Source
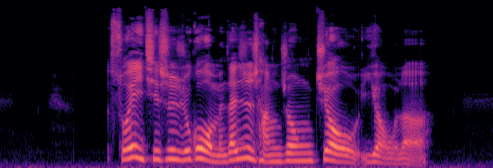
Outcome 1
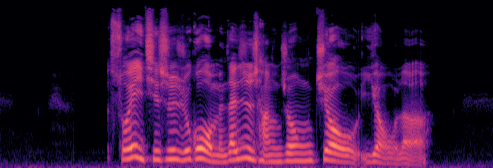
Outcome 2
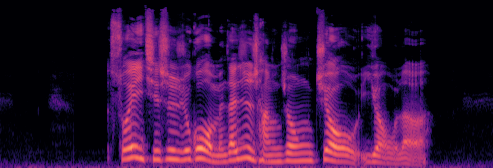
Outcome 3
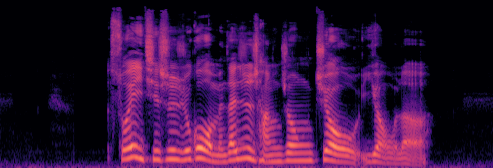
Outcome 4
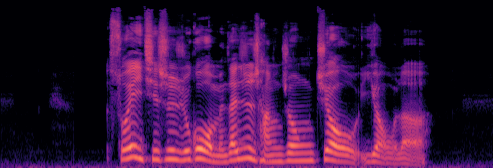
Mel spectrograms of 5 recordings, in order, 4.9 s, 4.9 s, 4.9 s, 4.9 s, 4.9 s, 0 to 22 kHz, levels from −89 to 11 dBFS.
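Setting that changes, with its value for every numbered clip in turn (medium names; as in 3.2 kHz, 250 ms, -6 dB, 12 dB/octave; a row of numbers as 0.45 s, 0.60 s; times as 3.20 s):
vibrato, rate: 7.5 Hz, 5 Hz, 1.1 Hz, 0.36 Hz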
